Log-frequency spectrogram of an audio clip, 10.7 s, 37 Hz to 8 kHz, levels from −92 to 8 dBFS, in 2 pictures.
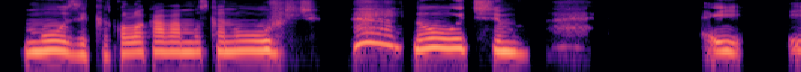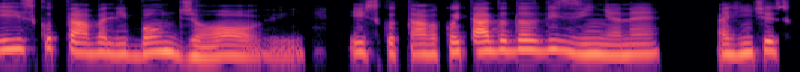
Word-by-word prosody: música, 175 Hz, -6 st, +2 dB
colocava 175 Hz, +3 st, 0 dB
a -, -, +2 dB
música 175 Hz, +1 st, -1 dB
no 185 Hz, +1 st, +2 dB
último, 190 Hz, -, +1 dB, 0.6 s
no 210 Hz, +1 st, +4 dB
último. 195 Hz, -6 st, +3 dB, 1.2 s
E 180 Hz, -1 st, +1 dB, 0.3 s
e 205 Hz, +2 st, 0 dB
escutava 180 Hz, -7 st, -1 dB
ali 155 Hz, -1 st, -3 dB
Bon 165 Hz, +5 st, 0 dB
Jovi 135 Hz, +4 st, -4 dB, 0.3 s
e 175 Hz, -, -4 dB
escutava 155 Hz, -2 st, -3 dB
coitada 180 Hz, +3 st, +2 dB
da 200 Hz, +1 st, +2 dB
vizinha, 155 Hz, -7 st, -1 dB
né, 155 Hz, +2 st, -4 dB, 0.4 s
a 155 Hz, -, -1 dB
gente 165 Hz, +4 st, -1 dB
es 185 Hz, -, +2 dB
175 Hz, 130 wpm, -23 LUFS, 155-190 Hz, 1.2 s, no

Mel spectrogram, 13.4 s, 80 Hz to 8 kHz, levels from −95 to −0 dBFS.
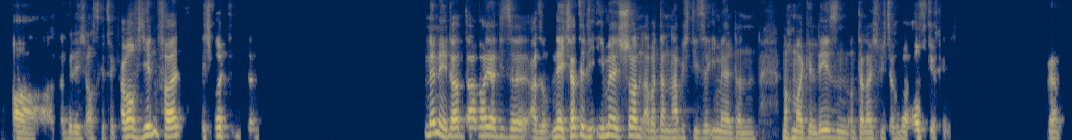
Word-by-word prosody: Oh, 125 Hz, -5 st, +1 dB, 0.3 s
dann 125 Hz, -, -12 dB
bin 130 Hz, -1 st, -5 dB
ich 125 Hz, 0 st, -6 dB
ausgetickt. 125 Hz, 0 st, -11 dB
Aber 165 Hz, +2 st, +6 dB
auf 165 Hz, -, +3 dB
jeden 190 Hz, -, +4 dB
Fall, 175 Hz, -3 st, +6 dB, 0.3 s
ich -, -, -9 dB
wollte 180 Hz, 0 st, +1 dB, 0.2 s
dann 475 Hz, -, -9 dB, 2.1 s
Ne, 215 Hz, +3 st, +4 dB
ne, 185 Hz, -9 st, +2 dB
da 170 Hz, +1 st, +6 dB
da 175 Hz, 0 st, 0 dB
war 180 Hz, 0 st, +2 dB
ja 180 Hz, -1 st, +5 dB
diese 160 Hz, -2 st, -3 dB
also, 130 Hz, -2 st, -3 dB
ne, 165 Hz, +2 st, +4 dB
ich 165 Hz, -, +2 dB
hatte 180 Hz, +1 st, +5 dB
die 165 Hz, +1 st, -5 dB
E-Mail 180 Hz, 0 st, +2 dB
schon, 170 Hz, 0 st, +2 dB
aber 140 Hz, -, -2 dB
dann 140 Hz, -1 st, -4 dB
habe 140 Hz, 0 st, -3 dB
ich 140 Hz, -, -11 dB
diese 135 Hz, -2 st, -8 dB
E-Mail 130 Hz, -4 st, -3 dB
dann 120 Hz, -1 st, -8 dB, 0.3 s
noch 135 Hz, +1 st, -4 dB
mal 130 Hz, -3 st, +2 dB
gelesen 135 Hz, +1 st, -2 dB
und 125 Hz, 0 st, -11 dB
dann 125 Hz, -, +1 dB
habe 130 Hz, -, 0 dB
ich 125 Hz, -, -14 dB
mich 135 Hz, -3 st, -12 dB
darüber 125 Hz, 0 st, -4 dB
aufgeregt. 150 Hz, +1 st, -2 dB, 1.2 s
Ja. -, -, -3 dB
145 Hz, 195 wpm, -24 LUFS, 130-175 Hz, 2.1 s, Aber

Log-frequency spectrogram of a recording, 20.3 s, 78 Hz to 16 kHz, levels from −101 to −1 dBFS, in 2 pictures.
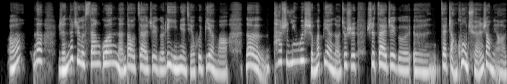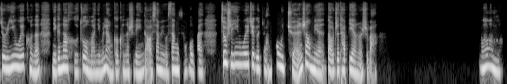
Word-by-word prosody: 啊？ 205 Hz, +2 st, +5 dB, 0.4 s
那， 340 Hz, +2 st, 0 dB, 0.3 s
人 190 Hz, +3 st, +6 dB
的 -, -, +2 dB
这 345 Hz, -4 st, +1 dB
个 285 Hz, -, +3 dB
三 290 Hz, +2 st, -2 dB
观 295 Hz, +1 st, +1 dB
难 195 Hz, -4 st, +3 dB
道 235 Hz, 0 st, 0 dB
在 215 Hz, -1 st, -1 dB
这 220 Hz, +1 st, -3 dB
个 190 Hz, 0 st, -2 dB
利 275 Hz, +5 st, +2 dB
益 210 Hz, -, +6 dB
面 210 Hz, 0 st, +5 dB
前 175 Hz, -2 st, -3 dB
会 215 Hz, +4 st, -1 dB
变 215 Hz, -2 st, 0 dB
吗？ 155 Hz, -1 st, -3 dB, 0.3 s
那 255 Hz, -5 st, +2 dB, 0.3 s
他 320 Hz, +7 st, -3 dB
是 325 Hz, -1 st, -1 dB
因 320 Hz, +2 st, -1 dB
为 350 Hz, 0 st, +5 dB
什 270 Hz, -, +1 dB
么 205 Hz, +7 st, +3 dB
变 270 Hz, -7 st, +1 dB
呢？ 165 Hz, -3 st, 0 dB
就 265 Hz, -, -2 dB
是 245 Hz, -1 st, -1 dB, 0.2 s
是 285 Hz, -, -1 dB
在 265 Hz, -4 st, +2 dB
这 250 Hz, +1 st, +1 dB
个， 200 Hz, -3 st, -1 dB
呃， 175 Hz, -1 st, 0 dB, 0.2 s
在 255 Hz, -, +1 dB
掌 215 Hz, -7 st, 0 dB
控 285 Hz, -, +3 dB
权 180 Hz, -1 st, 0 dB
上 265 Hz, 0 st, +2 dB
面 185 Hz, -2 st, 0 dB
啊， 165 Hz, -3 st, -3 dB
就 215 Hz, +9 st, 0 dB
是 210 Hz, -, +3 dB
因 240 Hz, +3 st, +3 dB
为 235 Hz, +1 st, +1 dB
可 200 Hz, -5 st, -3 dB
能 165 Hz, +2 st, -1 dB, 0.2 s
你 175 Hz, -2 st, -1 dB
跟 200 Hz, +2 st, +3 dB
他 225 Hz, 0 st, +5 dB
合 170 Hz, -5 st, -7 dB
作 200 Hz, +4 st, -1 dB
嘛， 160 Hz, -2 st, -1 dB
你 160 Hz, 0 st, -2 dB
们 185 Hz, -, +1 dB
2 195 Hz, -9 st, 0 dB
个 160 Hz, -, -5 dB
可 175 Hz, -, -8 dB
能 165 Hz, 0 st, -1 dB
是 165 Hz, +1 st, -10 dB
领 155 Hz, -1 st, 0 dB
导， 180 Hz, -, -5 dB
下 190 Hz, +6 st, -2 dB
面 185 Hz, -2 st, +2 dB
有 165 Hz, -, -4 dB
3 200 Hz, +6 st, 0 dB
个 -, -, +5 dB
小 170 Hz, -1 st, -12 dB
伙 175 Hz, -1 st, -4 dB
伴， 170 Hz, -1 st, -5 dB, 0.3 s
就 310 Hz, -, +3 dB
是 280 Hz, -2 st, -1 dB
因 275 Hz, 0 st, -1 dB
为 275 Hz, 0 st, +1 dB
这 260 Hz, -, 0 dB
个 210 Hz, -, +1 dB
掌 185 Hz, -4 st, -5 dB
控 245 Hz, -6 st, +2 dB
权 170 Hz, +3 st, 0 dB
上 270 Hz, +3 st, +2 dB
面 185 Hz, -4 st, +2 dB
导 185 Hz, -3 st, 0 dB
致 185 Hz, -, -2 dB
他 185 Hz, 0 st, -1 dB
变 180 Hz, -4 st, 0 dB
了 140 Hz, -1 st, -2 dB
是 -, -, -7 dB
吧？ -, -, -7 dB, 2.1 s
嗯。 210 Hz, -4 st, +1 dB
210 Hz, 265 characters per minute, -23 LUFS, 175-255 Hz, 2.1 s, 人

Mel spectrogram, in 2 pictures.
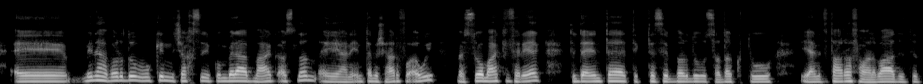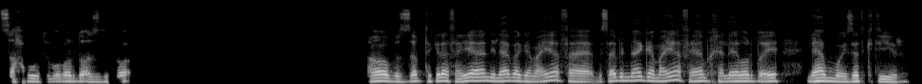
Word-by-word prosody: آآ، 135 Hz, 0 st, +2 dB
منها 180 Hz, +2 st, +3 dB
برضو 185 Hz, +3 st, +2 dB
ممكن 170 Hz, +1 st, 0 dB
شخص 155 Hz, +1 st, -4 dB
يكون 150 Hz, -1 st, -2 dB
بيلعب 155 Hz, -1 st, +5 dB
معاك 135 Hz, +3 st, -1 dB
أصلًا، 190 Hz, +7 st, -2 dB
آآ -, -, -5 dB
يعني 125 Hz, -2 st, -2 dB
أنتَ 135 Hz, -, -3 dB
مش 135 Hz, -3 st, -3 dB
عارفه 135 Hz, +4 st, -2 dB
أوي، 195 Hz, +6 st, 0 dB, 0.2 s
بس 125 Hz, +4 st, -3 dB
هو 155 Hz, -, +9 dB
معاك 150 Hz, +1 st, +2 dB
في 150 Hz, -, -9 dB
فريقك، 150 Hz, +6 st, +1 dB, 0.3 s
تبدأ 140 Hz, +1 st, +1 dB
إن 135 Hz, -, +2 dB
أنتَ 145 Hz, 0 st, +2 dB
تكتسب 130 Hz, +1 st, -3 dB
برضو 130 Hz, +1 st, 0 dB
صداقته، 125 Hz, +2 st, -2 dB, 0.3 s
يعني 120 Hz, +1 st, -1 dB
تتعرفوا 135 Hz, 0 st, 0 dB
على 110 Hz, -, 0 dB
بعض، 125 Hz, -1 st, +3 dB
تتصاحبوا، 130 Hz, +3 st, -4 dB
تبقوا 130 Hz, +1 st, -5 dB
برضو 140 Hz, -1 st, +1 dB
أصدقاء. 120 Hz, +4 st, -3 dB, 2.4 s
آه، 150 Hz, +2 st, +6 dB
بالضبط 140 Hz, +3 st, -2 dB
كده، 155 Hz, +3 st, +3 dB
فهي 135 Hz, -1 st, -1 dB
يعني 165 Hz, 0 st, +3 dB
لعبة 160 Hz, +1 st, +2 dB
جماعية. 150 Hz, +7 st, 0 dB
فبسبب 135 Hz, +2 st, -1 dB
إنها 175 Hz, +1 st, 0 dB
جماعيّة، 175 Hz, +2 st, +1 dB
فهي 155 Hz, -5 st, -1 dB
مخلّية 145 Hz, -1 st, -1 dB
برضو 150 Hz, -1 st, +2 dB
إيه، 155 Hz, 0 st, +3 dB, 0.3 s
ليها 145 Hz, +3 st, +5 dB
مميزات 140 Hz, -2 st, +2 dB
كتير. 120 Hz, -1 st, -3 dB
140 Hz, 165 wpm, -23 LUFS, 130-155 Hz, 2.4 s, هو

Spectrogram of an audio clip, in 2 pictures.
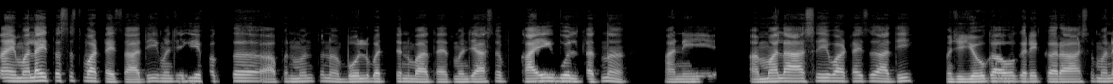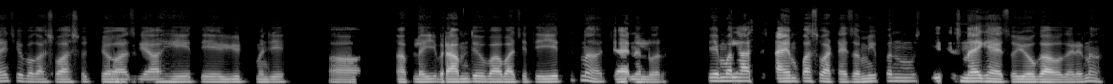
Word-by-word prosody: नाही 155 Hz, -1 st, +5 dB
मलाही 155 Hz, +3 st, +5 dB
तसंच 170 Hz, +1 st, -4 dB
वाटायचं 130 Hz, -6 st, +1 dB
आधी, 110 Hz, +7 st, 0 dB
म्हणजे 140 Hz, -1 st, -3 dB
हे 150 Hz, 0 st, +1 dB
फक्त 150 Hz, +1 st, -8 dB
आपण 145 Hz, -3 st, -1 dB
म्हणतो 145 Hz, +3 st, -4 dB
ना 140 Hz, -3 st, -2 dB
बोलबच्चन 135 Hz, 0 st, -1 dB
बाता 120 Hz, -1 st, +1 dB
आहेत 120 Hz, +1 st, -2 dB
म्हणजे 125 Hz, +1 st, 0 dB
असं 130 Hz, +3 st, 0 dB, 0.2 s
काहीही 140 Hz, +3 st, +5 dB
बोलतात 130 Hz, -3 st, 0 dB
ना 150 Hz, -6 st, 0 dB, 0.5 s
आणि 125 Hz, +1 st, -3 dB, 0.5 s
मला 140 Hz, +2 st, +4 dB
असंही 155 Hz, +3 st, -1 dB
वाटायचं 145 Hz, -1 st, 0 dB
आधी 135 Hz, +3 st, 0 dB, 0.4 s
म्हणजे 125 Hz, -1 st, 0 dB
योगा 135 Hz, +2 st, +3 dB
वगैरे 135 Hz, 0 st, +1 dB
करा, 125 Hz, -1 st, +1 dB
असं 125 Hz, +2 st, -6 dB
म्हणायचे 150 Hz, +3 st, -3 dB
बघा 125 Hz, -3 st, -3 dB
श्वासोच्छवास 120 Hz, -1 st, -2 dB
घ्या 120 Hz, 0 st, -1 dB
हे 125 Hz, 0 st, -2 dB
ते 125 Hz, -1 st, -2 dB
युथ 125 Hz, -1 st, -1 dB
म्हणजे 120 Hz, -1 st, -3 dB, 0.5 s
अ, 110 Hz, 0 st, -2 dB, 0.5 s
आपलं 125 Hz, +1 st, -1 dB
रामदेव 125 Hz, +2 st, +4 dB
बाबाचे 125 Hz, 0 st, +1 dB
ते 125 Hz, -, -2 dB
येतात 135 Hz, +10 st, -3 dB
ना 160 Hz, -9 st, 0 dB
चॅनलवर 120 Hz, -2 st, +2 dB, 0.5 s
ते 165 Hz, -, +3 dB
मला 165 Hz, 0 st, +3 dB
असंच 160 Hz, -, -2 dB
टाईमपास 145 Hz, +1 st, +4 dB
वाटायचं. 125 Hz, -2 st, 0 dB
मी 140 Hz, +3 st, 0 dB
पण 155 Hz, -1 st, -4 dB
सिरियस 155 Hz, 0 st, -7 dB
नाही 145 Hz, 0 st, +7 dB
घ्यायचं 125 Hz, -3 st, +2 dB
योगा 125 Hz, -1 st, +4 dB
वगैरे 115 Hz, +1 st, -1 dB
ना, 150 Hz, +1 st, -4 dB
130 Hz, 155 wpm, -23 LUFS, 125-145 Hz, 0.5 s, नाही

